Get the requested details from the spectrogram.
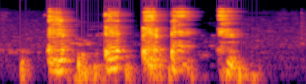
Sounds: Throat clearing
